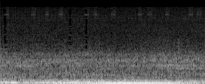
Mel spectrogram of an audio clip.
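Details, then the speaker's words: Slow, weak cranking of a 1968 Camaro V8 after it died on the road with temperature climbing: deep labouring rumble rising and sagging. Battery was fully charged; owners suspect low voltage from not charging while running MSD ignition and big electric fan. "It just sounds like it ain't got the. Yeah, here it sounds like just weak."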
